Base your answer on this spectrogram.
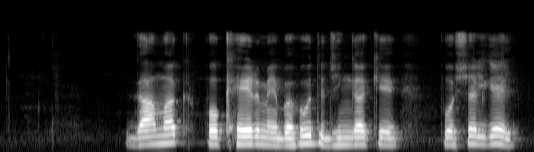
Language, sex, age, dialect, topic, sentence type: Maithili, male, 18-24, Southern/Standard, agriculture, statement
